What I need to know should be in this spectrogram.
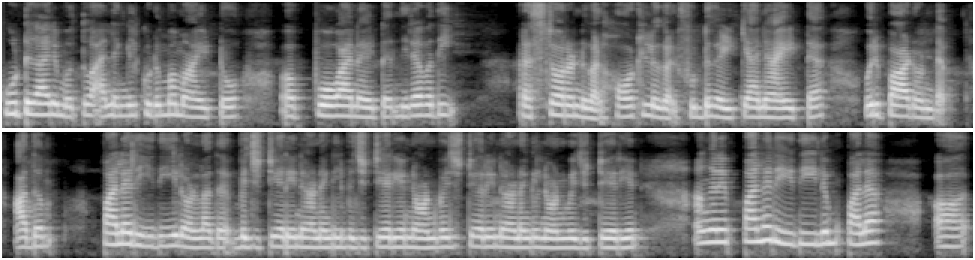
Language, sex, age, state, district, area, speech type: Malayalam, female, 18-30, Kerala, Thiruvananthapuram, urban, spontaneous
